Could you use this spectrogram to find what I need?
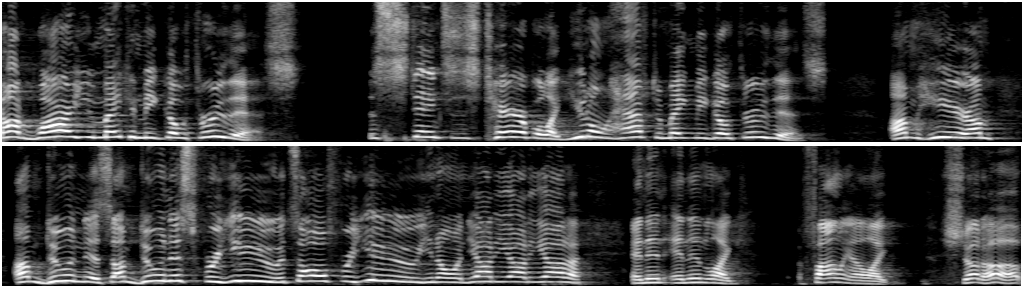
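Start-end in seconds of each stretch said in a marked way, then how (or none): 0.0-10.7 high, furious, screaming angry rant. Retelling a private prayer alone in a room: retelling screaming at God. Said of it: "screaming at God".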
